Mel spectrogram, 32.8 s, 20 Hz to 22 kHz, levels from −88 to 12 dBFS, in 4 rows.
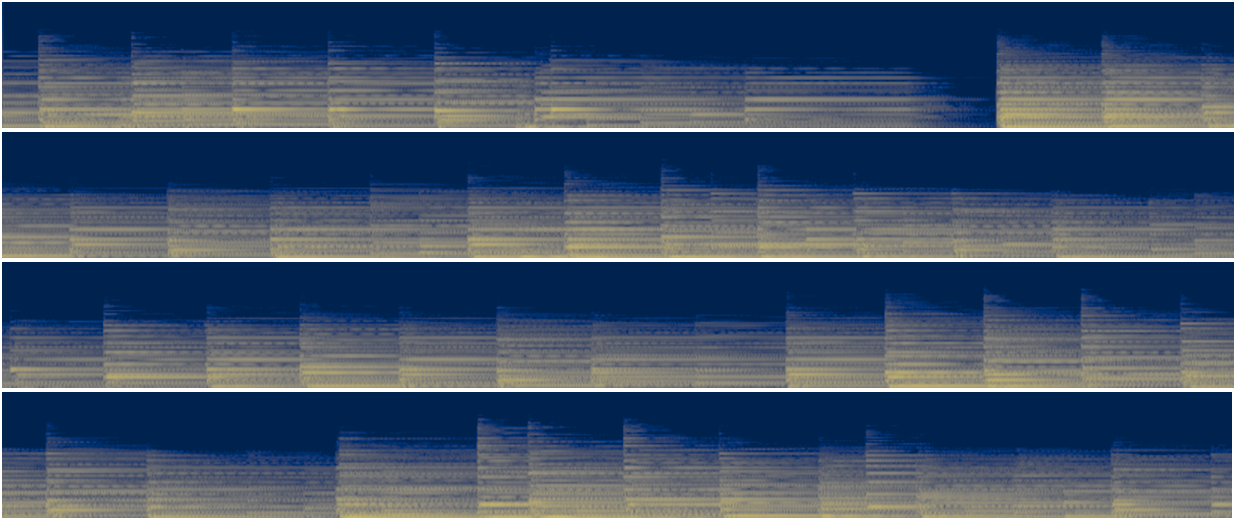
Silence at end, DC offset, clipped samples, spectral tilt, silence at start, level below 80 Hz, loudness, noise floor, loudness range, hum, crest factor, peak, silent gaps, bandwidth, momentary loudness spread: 0 s; under 0.1%; under 0.1%; -10.5 dB/octave; 0 s; -26 dBFS; -21 LUFS; -56 dBFS; 6 LU; none; 16 dB; -4 dBFS; none; 5.2 kHz; 12 LU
